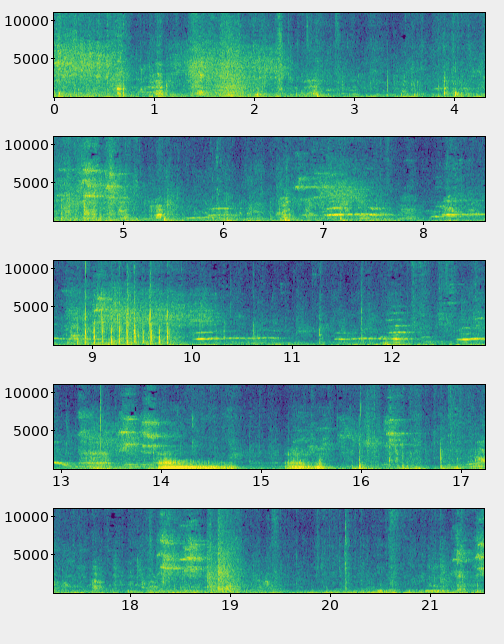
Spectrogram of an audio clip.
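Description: Paws scuffle on dry dirt.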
